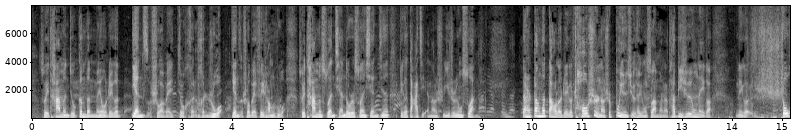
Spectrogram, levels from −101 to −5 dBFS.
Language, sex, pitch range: Chinese, male, 115-170 Hz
